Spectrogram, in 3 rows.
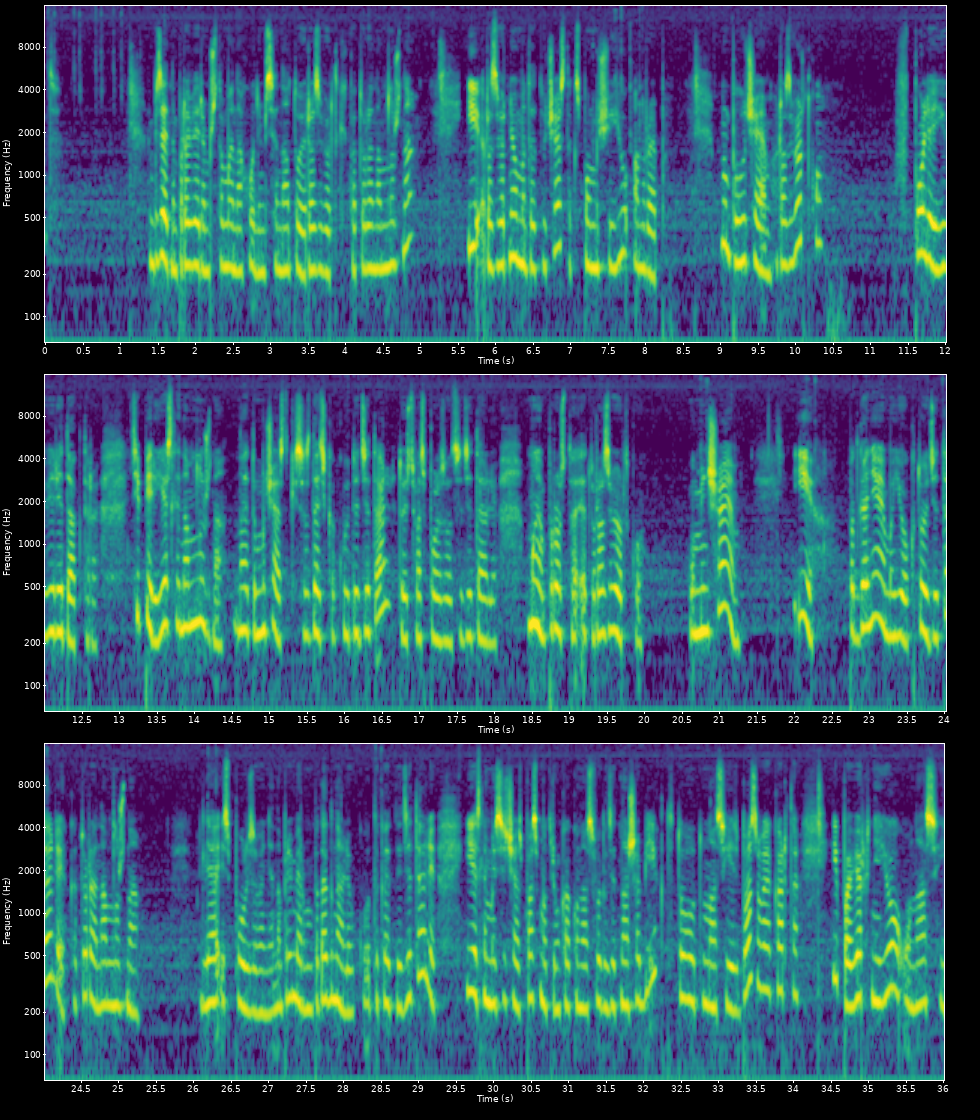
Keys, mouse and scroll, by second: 4.1-6.3 middle drag, 7.3 u, 8.3-11.8 middle drag, 13.2-15.2 middle drag, 18.7 s, 21.3 g, 22.5 click, 23.0 g, 24.2 s, 27.8 g, 29.0 Tab, 29.5-30.5 middle drag, 30.0 shift+z, 31.9 middle drag, 32.3 middle drag, 33.5-36.0 middle drag.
